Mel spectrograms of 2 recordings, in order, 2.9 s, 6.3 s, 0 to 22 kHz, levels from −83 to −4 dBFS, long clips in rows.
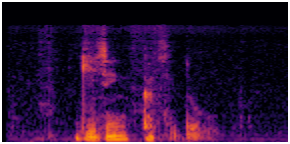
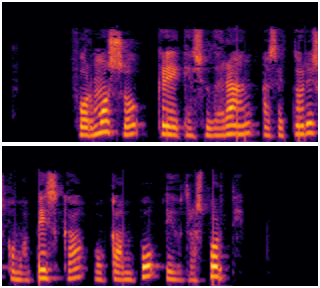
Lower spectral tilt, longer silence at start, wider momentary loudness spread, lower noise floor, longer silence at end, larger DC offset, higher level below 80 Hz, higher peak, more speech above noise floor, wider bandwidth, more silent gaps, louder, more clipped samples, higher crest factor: first, -5 dB/octave vs -3 dB/octave; second, 0.35 s vs 0.75 s; first, 25 LU vs 9 LU; second, -57 dBFS vs under -90 dBFS; about the same, 0.75 s vs 0.8 s; neither; first, -42 dBFS vs -56 dBFS; about the same, -6 dBFS vs -4 dBFS; second, 29 dB vs over 68 dB; about the same, 11.5 kHz vs 11 kHz; second, none vs 1.45-1.54 s, 4.02-4.07 s; second, -29 LUFS vs -22 LUFS; neither; about the same, 24 dB vs 20 dB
